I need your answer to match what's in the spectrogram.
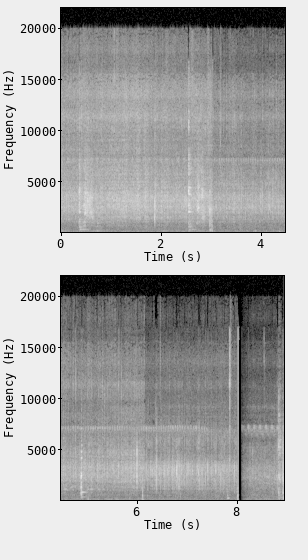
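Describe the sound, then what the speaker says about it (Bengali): Egg chowmein noodles are stir-fried with vegetables over low heat, a low sizzle under repeated scraping and clanking strokes of a spatula against the pan, with occasional louder knocks. "এইভাবে সবজিটার সঙ্গে চাউমিনটাকে মিশিয়ে দেব"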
